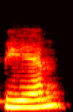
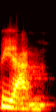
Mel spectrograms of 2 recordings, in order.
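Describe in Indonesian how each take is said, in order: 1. Vokal sebelum n terdengar seperti e. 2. Vokal sebelum n terdengar seperti a. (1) "tapi pien ... Itu baca suara e" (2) "Jadi bukan pian"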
